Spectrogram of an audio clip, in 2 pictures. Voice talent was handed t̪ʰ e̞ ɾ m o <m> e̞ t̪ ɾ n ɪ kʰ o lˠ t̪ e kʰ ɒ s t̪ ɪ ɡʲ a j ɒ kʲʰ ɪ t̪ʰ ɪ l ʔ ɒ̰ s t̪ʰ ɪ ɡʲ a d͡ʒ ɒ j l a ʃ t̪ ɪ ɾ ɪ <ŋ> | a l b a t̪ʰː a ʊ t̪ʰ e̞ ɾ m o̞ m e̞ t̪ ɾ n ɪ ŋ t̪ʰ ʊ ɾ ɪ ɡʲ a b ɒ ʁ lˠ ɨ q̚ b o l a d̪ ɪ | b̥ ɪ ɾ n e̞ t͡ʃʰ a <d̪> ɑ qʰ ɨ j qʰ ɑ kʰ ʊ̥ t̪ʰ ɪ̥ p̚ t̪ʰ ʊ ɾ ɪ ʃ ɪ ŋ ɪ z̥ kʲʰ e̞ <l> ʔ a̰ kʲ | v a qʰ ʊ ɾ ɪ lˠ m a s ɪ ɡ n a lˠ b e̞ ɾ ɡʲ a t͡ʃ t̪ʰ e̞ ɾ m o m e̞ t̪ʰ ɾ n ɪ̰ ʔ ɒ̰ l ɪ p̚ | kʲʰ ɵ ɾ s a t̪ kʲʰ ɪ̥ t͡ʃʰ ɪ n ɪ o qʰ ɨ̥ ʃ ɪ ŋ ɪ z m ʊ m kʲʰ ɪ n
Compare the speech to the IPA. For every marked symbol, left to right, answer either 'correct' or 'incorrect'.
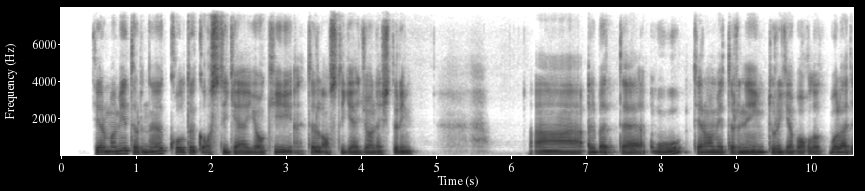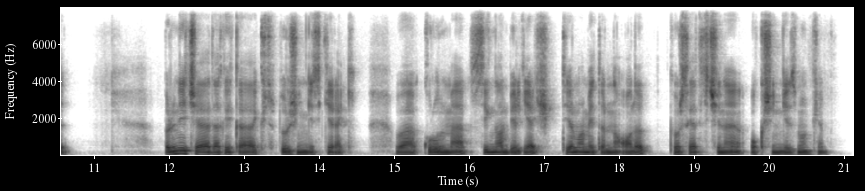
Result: correct, correct, correct, incorrect

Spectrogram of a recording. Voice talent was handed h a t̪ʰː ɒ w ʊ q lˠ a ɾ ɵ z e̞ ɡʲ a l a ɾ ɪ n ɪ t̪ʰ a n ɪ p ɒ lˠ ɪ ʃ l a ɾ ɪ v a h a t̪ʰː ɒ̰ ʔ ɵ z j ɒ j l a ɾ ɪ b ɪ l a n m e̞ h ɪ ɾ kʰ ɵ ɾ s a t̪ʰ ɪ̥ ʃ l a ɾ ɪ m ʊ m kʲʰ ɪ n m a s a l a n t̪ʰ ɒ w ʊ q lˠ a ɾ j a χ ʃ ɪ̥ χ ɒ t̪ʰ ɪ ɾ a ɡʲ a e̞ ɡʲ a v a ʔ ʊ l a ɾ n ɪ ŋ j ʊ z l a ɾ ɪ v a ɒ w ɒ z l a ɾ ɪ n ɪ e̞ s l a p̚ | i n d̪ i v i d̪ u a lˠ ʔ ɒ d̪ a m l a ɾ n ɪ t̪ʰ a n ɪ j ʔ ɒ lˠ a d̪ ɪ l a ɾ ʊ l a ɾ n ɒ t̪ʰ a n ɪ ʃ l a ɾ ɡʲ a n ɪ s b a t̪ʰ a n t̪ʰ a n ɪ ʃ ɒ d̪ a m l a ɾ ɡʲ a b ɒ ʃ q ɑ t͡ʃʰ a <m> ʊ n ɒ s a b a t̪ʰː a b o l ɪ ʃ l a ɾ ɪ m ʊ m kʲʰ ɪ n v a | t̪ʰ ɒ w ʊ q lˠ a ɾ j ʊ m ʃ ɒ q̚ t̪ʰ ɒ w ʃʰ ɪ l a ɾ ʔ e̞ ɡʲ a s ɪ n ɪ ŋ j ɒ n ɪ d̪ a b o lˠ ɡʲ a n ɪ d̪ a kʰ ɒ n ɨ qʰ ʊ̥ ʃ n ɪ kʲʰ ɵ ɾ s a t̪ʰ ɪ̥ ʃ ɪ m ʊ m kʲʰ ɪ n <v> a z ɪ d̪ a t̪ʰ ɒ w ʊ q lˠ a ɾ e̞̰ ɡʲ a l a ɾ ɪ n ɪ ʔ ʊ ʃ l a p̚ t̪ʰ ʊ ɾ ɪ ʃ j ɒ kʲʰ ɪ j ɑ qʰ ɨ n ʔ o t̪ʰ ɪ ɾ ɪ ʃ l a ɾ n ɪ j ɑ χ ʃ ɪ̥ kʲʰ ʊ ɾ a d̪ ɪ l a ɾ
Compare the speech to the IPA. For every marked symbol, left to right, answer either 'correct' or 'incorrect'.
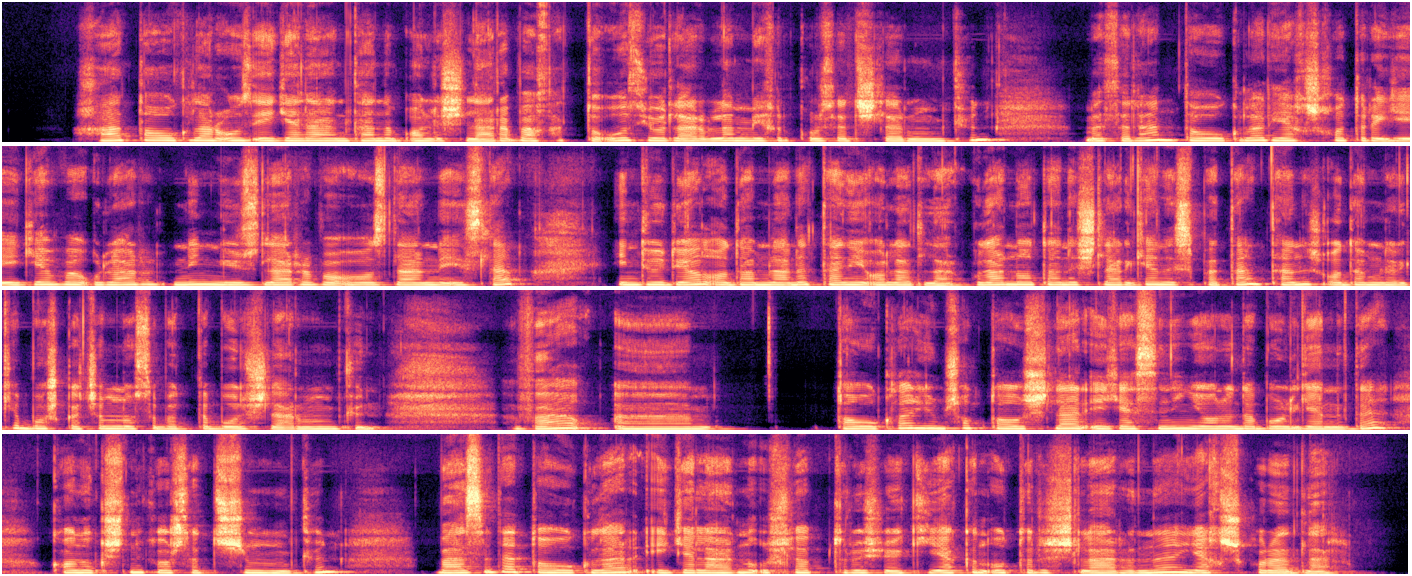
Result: correct, incorrect

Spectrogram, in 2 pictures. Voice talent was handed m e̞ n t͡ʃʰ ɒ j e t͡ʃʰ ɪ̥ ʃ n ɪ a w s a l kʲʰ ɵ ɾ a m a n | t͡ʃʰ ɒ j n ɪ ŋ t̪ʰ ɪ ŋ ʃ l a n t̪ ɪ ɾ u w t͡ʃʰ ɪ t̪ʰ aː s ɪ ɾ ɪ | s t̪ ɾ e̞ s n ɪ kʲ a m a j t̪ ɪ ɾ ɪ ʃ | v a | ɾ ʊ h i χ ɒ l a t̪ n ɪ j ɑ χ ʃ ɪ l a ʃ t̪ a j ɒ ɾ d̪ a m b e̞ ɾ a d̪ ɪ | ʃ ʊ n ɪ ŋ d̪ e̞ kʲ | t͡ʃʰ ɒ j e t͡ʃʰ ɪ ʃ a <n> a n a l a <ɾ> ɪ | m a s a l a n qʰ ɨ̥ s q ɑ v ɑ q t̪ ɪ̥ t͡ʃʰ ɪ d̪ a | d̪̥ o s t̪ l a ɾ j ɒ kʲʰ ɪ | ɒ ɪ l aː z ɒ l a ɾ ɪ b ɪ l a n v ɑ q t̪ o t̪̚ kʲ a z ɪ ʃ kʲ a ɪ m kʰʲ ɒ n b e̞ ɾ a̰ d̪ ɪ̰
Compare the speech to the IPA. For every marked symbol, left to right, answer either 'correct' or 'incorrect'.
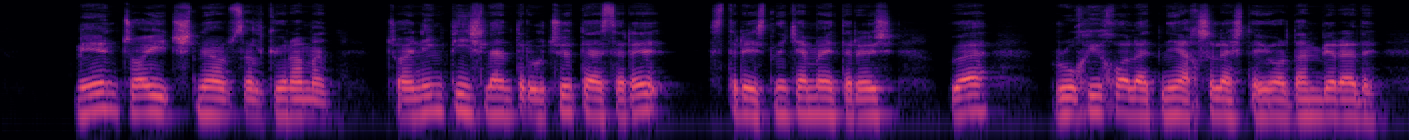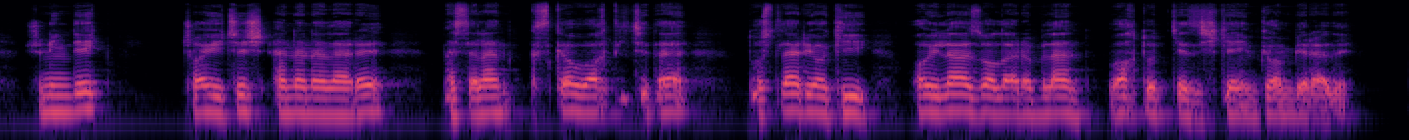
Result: correct, correct

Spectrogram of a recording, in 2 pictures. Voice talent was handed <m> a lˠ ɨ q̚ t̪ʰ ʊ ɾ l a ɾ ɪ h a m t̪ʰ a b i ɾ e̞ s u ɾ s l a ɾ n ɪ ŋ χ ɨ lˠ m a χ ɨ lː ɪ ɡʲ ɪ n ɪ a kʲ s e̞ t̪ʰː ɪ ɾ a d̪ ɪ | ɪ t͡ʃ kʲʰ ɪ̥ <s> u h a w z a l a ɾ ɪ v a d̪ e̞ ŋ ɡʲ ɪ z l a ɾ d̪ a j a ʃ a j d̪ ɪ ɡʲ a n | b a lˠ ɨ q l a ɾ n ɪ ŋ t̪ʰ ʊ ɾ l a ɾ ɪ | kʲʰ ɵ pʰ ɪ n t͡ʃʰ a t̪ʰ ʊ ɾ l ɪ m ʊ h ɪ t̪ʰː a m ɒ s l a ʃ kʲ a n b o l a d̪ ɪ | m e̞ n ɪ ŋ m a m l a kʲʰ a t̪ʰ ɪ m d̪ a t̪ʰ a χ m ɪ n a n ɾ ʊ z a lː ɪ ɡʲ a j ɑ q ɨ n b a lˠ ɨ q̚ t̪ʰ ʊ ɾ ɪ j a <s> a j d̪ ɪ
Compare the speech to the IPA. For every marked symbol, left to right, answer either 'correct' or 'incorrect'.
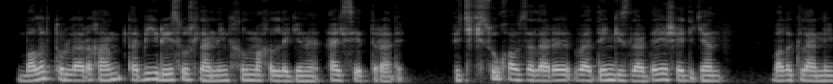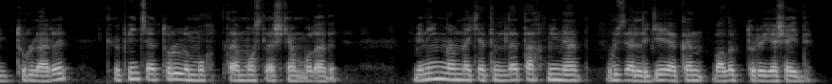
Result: incorrect, correct, incorrect

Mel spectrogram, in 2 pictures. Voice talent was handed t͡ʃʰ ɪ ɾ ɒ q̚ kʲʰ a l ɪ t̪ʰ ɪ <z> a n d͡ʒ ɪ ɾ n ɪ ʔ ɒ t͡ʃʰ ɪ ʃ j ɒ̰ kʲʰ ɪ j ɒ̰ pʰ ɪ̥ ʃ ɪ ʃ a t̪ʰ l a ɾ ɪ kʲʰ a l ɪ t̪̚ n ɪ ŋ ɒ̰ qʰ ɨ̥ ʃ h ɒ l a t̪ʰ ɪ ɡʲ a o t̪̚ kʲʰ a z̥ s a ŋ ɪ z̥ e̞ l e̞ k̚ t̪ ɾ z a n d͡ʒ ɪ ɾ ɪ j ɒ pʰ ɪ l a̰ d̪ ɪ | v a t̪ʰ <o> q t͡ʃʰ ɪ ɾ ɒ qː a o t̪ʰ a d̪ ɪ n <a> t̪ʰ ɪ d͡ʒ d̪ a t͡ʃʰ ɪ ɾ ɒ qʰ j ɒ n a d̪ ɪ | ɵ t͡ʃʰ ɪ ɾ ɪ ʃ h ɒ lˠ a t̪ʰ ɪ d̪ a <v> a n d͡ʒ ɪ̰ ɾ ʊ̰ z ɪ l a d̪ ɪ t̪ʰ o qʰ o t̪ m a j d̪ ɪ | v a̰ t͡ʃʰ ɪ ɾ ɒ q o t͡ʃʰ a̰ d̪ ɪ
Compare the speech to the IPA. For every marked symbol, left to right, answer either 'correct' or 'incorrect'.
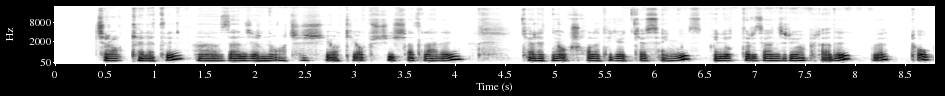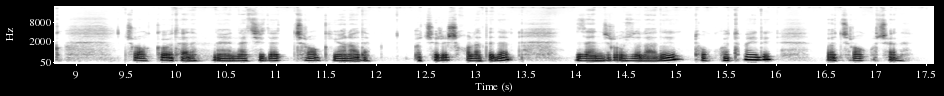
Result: correct, correct, correct, incorrect

